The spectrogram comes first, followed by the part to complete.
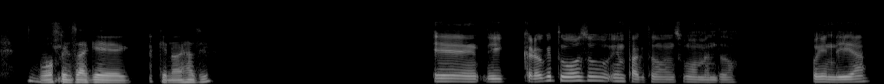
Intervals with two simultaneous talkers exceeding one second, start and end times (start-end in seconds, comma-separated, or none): none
